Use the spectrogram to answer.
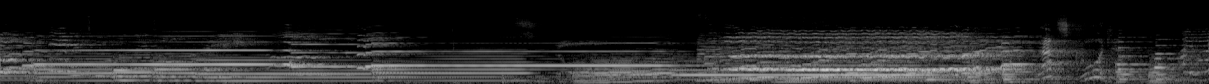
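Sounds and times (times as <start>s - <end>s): classical instrumental music: 0.0s - 12.0s.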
